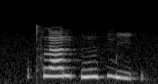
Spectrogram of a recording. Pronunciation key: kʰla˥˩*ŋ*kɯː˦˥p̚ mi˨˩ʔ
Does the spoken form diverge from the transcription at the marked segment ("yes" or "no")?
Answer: yes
